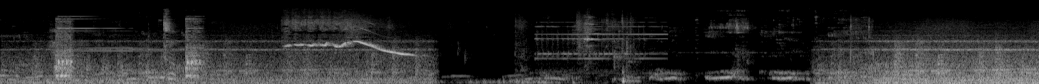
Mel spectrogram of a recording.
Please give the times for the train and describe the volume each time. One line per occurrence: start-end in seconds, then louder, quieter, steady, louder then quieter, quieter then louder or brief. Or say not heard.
0.0-4.4 steady
8.1-10.3 brief.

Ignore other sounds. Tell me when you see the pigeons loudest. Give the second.
4 s.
